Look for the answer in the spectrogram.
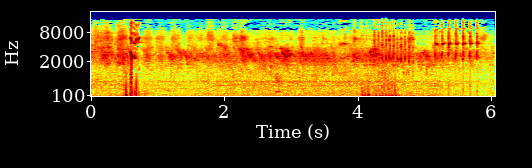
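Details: Budgerigar family twittering steadily, with a loud sharp squawk early on, a burst of wing flapping, then a quick run of evenly repeated clicking chirps at the end.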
